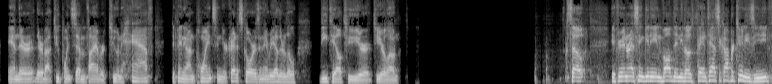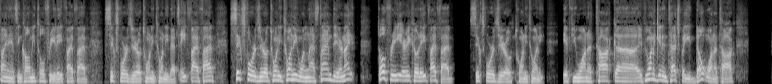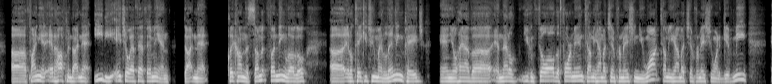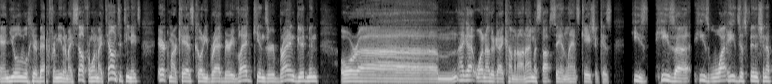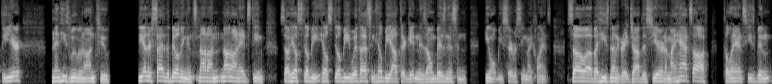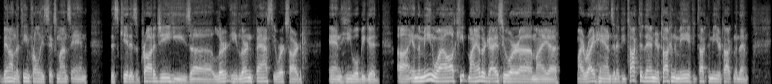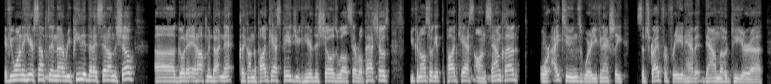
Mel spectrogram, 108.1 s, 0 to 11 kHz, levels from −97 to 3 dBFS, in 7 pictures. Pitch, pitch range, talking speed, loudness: 130 Hz, 120-150 Hz, 210 wpm, -22 LUFS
